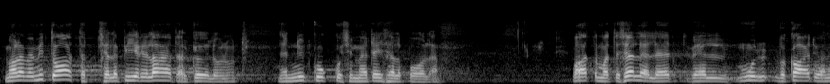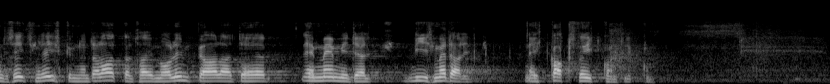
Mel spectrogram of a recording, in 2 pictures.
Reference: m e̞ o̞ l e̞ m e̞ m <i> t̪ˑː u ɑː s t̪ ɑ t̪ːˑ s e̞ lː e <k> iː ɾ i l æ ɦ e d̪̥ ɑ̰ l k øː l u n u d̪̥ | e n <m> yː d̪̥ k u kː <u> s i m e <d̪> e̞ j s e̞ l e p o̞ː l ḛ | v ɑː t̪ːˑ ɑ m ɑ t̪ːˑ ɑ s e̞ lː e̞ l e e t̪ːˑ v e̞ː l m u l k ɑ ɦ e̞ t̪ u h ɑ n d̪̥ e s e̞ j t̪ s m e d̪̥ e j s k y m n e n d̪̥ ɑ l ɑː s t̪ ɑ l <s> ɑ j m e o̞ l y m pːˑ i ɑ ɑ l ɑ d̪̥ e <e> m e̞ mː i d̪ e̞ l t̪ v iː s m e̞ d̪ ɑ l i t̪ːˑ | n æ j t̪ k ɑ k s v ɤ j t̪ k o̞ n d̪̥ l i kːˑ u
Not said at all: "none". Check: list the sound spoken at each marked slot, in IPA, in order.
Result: i, p, n, u, t̪, s, e

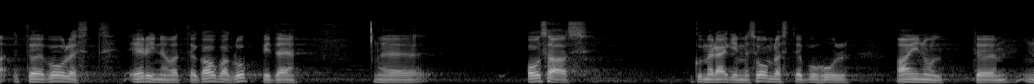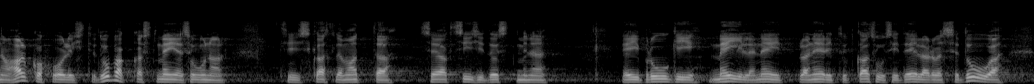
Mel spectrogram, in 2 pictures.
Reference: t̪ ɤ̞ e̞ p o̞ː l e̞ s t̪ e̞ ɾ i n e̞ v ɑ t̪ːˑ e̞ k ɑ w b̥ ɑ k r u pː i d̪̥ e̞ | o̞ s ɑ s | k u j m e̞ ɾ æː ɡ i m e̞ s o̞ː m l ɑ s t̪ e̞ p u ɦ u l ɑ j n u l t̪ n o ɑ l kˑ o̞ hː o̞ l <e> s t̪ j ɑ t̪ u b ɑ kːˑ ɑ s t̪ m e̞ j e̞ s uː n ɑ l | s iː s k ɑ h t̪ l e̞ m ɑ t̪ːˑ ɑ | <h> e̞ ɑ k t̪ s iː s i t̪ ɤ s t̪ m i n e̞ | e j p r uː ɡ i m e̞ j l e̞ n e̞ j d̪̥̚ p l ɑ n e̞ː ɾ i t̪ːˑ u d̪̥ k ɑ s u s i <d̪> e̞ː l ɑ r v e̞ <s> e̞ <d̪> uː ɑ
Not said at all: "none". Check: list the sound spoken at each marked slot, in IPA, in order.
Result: i, s, d̪, sː, t̪

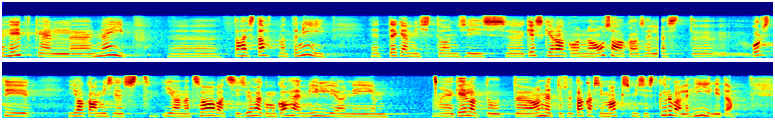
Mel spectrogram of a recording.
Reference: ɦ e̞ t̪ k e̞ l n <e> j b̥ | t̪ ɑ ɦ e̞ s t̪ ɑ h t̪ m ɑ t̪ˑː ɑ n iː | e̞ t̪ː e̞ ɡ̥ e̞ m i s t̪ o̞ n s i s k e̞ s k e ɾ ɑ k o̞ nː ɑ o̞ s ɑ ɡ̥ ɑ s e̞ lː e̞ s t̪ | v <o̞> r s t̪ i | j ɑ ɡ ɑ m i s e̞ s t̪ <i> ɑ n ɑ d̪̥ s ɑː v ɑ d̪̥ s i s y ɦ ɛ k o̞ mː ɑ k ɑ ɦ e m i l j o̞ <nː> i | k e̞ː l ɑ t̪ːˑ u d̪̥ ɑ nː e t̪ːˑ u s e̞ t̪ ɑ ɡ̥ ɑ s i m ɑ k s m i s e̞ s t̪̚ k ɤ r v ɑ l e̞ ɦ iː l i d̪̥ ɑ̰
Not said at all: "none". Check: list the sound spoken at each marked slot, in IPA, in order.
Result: æ, o̞, j, n

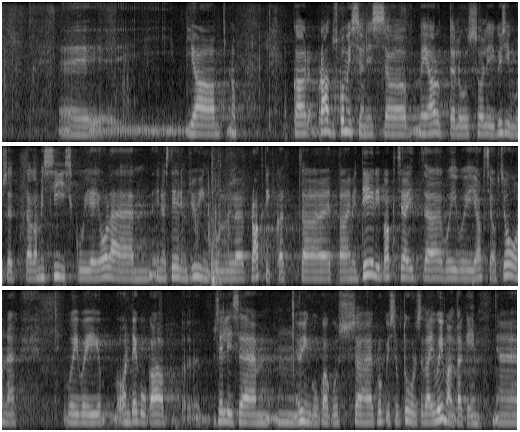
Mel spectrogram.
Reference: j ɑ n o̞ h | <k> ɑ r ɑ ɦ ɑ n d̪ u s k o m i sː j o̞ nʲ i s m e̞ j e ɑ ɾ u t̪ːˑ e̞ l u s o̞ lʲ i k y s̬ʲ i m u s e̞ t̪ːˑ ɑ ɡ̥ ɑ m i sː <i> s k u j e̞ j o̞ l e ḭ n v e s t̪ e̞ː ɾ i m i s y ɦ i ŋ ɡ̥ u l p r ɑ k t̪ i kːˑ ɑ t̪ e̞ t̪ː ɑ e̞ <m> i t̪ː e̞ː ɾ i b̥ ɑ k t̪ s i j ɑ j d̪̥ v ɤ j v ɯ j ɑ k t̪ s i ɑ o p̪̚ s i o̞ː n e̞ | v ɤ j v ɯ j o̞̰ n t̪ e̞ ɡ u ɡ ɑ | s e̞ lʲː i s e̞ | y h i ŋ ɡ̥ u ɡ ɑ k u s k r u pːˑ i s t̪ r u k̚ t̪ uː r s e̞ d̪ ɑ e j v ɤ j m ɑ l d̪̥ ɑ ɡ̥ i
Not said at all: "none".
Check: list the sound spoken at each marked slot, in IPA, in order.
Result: k, iː, m

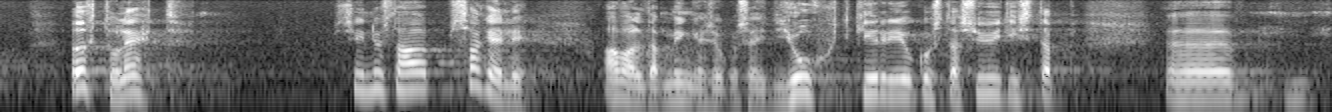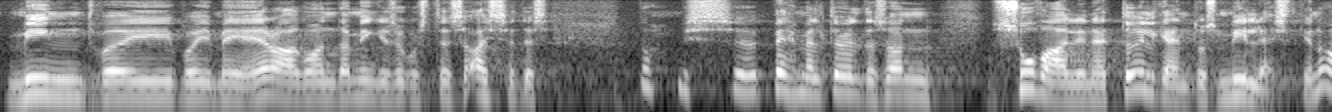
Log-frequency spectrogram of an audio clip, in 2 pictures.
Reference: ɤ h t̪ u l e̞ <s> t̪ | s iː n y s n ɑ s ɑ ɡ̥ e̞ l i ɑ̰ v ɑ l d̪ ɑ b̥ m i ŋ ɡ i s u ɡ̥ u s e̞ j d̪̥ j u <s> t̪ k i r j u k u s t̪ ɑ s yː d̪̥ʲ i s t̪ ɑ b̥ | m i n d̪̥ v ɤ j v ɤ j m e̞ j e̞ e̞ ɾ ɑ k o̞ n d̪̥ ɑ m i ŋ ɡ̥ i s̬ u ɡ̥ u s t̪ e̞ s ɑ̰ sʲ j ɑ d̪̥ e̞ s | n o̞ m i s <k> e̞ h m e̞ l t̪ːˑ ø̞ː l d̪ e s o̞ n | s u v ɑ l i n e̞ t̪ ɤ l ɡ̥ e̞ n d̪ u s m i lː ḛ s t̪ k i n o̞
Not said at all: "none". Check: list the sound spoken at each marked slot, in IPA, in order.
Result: h, h, p

